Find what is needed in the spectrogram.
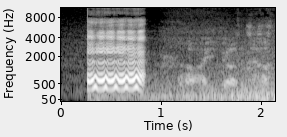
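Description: A young goat bleating once, a loud half-second call with a quavering, wavering pitch, a quarter of a second in, followed by fainter wavering calls.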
